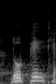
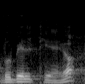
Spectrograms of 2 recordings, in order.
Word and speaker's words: 노벨티: 그 노벨티 광고가 있는데 이 발음은 조심하셔야 돼요. 노펜티 아니에요. 노벨티예요.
